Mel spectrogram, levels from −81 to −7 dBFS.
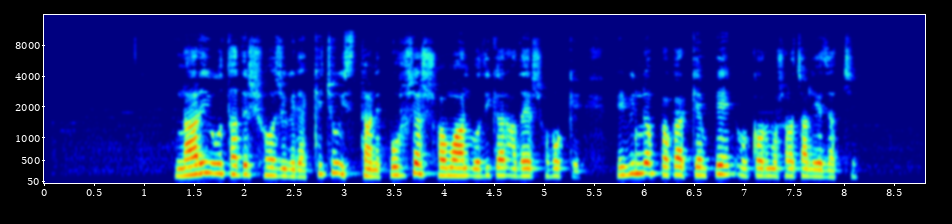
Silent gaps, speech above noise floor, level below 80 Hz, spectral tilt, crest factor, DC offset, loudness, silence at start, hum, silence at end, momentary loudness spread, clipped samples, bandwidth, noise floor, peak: none; 46 dB; -80 dBFS; -6 dB/octave; 20 dB; under 0.1%; -26 LUFS; 1.3 s; none; 0.7 s; 13 LU; under 0.1%; 11.5 kHz; -71 dBFS; -6 dBFS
